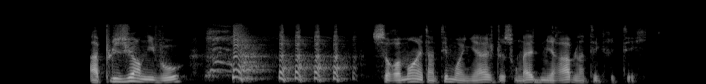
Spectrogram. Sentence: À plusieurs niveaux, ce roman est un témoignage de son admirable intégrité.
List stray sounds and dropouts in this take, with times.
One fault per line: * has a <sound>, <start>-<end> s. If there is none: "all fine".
* has a laugh, 2.0-3.6 s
